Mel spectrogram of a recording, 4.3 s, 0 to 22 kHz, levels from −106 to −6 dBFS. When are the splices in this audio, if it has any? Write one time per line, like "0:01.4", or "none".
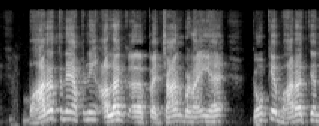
none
